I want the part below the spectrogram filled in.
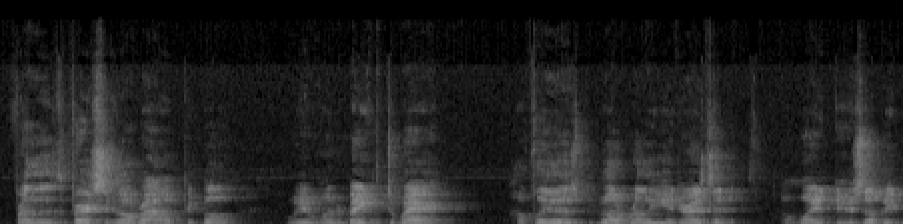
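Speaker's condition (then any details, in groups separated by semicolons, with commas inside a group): Friedreich ataxia; inherited; diagnosed at age 12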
